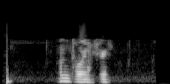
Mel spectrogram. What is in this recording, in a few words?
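Sheriff West County, scanner audio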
